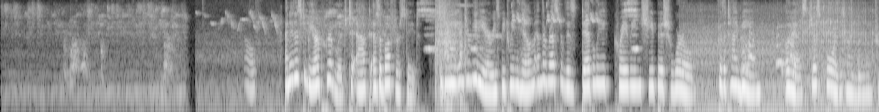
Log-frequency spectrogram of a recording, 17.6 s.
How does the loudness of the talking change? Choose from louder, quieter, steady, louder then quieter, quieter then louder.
steady.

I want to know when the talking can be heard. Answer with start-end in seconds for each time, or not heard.
4.9-17.5.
